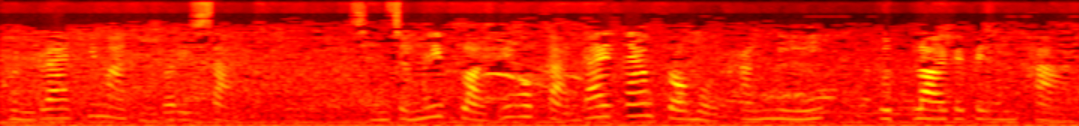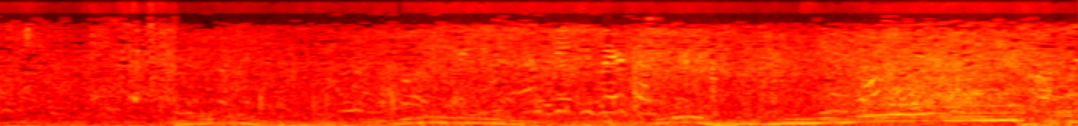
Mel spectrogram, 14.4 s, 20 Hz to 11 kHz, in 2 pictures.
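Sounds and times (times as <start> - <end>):
speech: 0.1 - 7.2, 8.0 - 8.8, 11.1 - 13.1
motorcycle taxis speeding through a narrow lane: 9.7 - 14.3.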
